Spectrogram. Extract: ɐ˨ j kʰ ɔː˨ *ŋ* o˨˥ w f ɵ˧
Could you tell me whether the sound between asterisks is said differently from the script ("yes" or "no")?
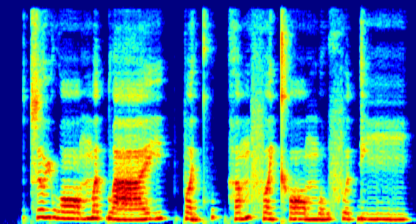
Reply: yes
